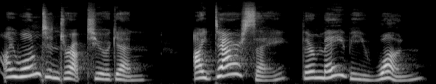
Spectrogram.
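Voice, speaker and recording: A woman's voice: high voice, big pitch swings, a little slow. A woman voicing a curious, polite, easily confused young girl with a questioning manner in an audiobook. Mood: humble, cautious. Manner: cautious, questioning.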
